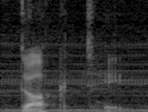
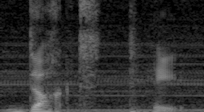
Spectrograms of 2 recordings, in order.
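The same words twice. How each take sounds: First: The first word ends without a T sound. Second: The first word ends with a T sound. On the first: The speaker calls it wrong. "I thought this was duct tape. Like, D U C K" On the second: The speaker calls it right. "There's a T at the end"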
